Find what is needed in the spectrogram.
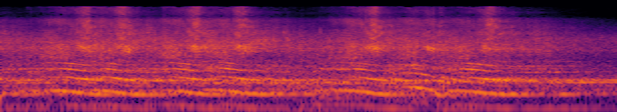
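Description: Race car engines on the circuit, loud and continuous, their pitch falling again and again about every half second over a steady lower hum.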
